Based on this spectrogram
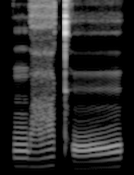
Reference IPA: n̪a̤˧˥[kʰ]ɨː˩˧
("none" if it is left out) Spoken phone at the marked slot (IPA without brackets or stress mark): kʰ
